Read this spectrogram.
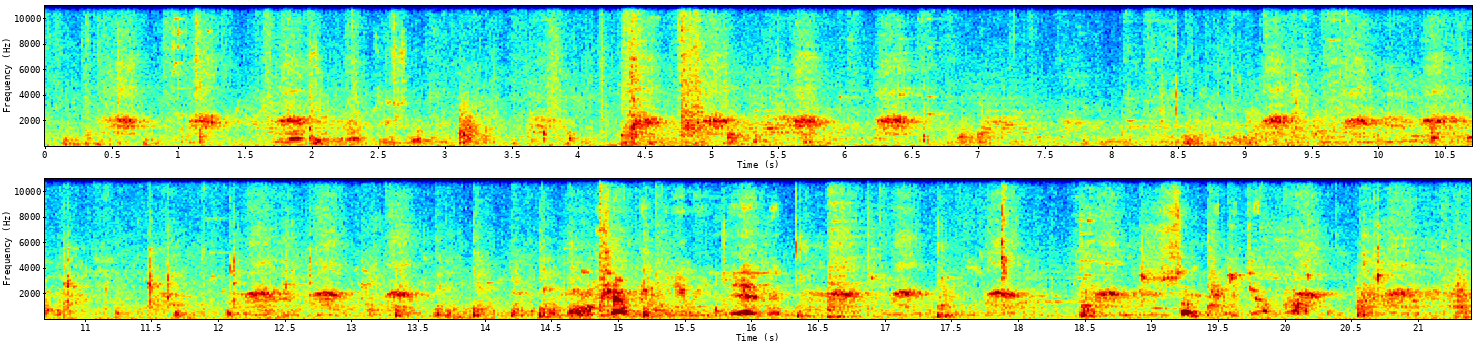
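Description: An elderly man speaks slowly and calmly into a close microphone.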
